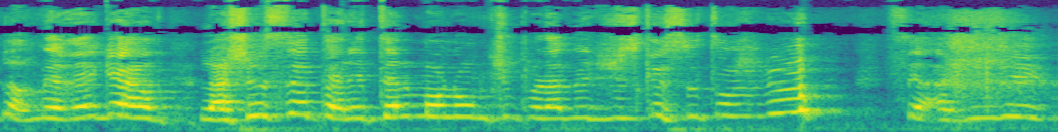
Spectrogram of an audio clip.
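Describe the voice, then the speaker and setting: A man's voice: very high voice, brisk, dark tone. A young man chatting casually for a vlog, teasing a friend and laughing, recorded on a handheld phone. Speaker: vlog co-host, coaching trainee. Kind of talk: joking casual chat.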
